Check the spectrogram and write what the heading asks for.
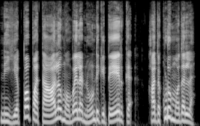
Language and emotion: Tamil, angry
